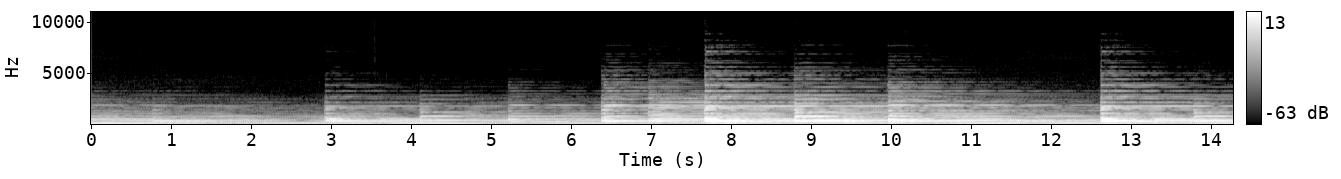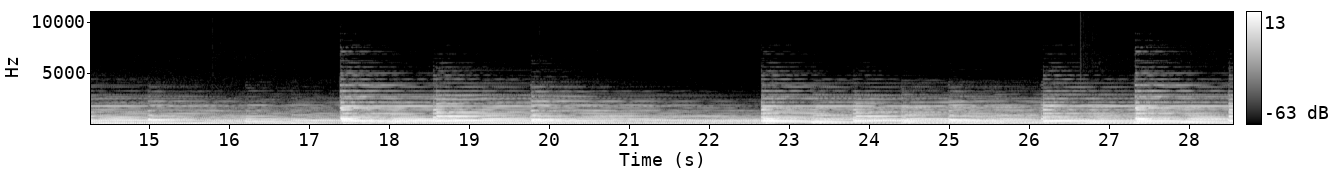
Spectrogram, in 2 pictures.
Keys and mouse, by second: 4.0 click, 6.0 click, 7.3-9.5 drag, 10.1 click, 12.2-13.9 drag, 14.5 click, 17.4 click, 19.0 ctrl+z, 21.0 Delete, 21.5-27.8 drag.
